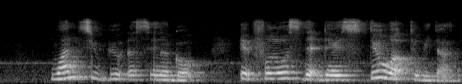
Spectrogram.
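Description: From 0.92 to 1.54 s, a sudden gain jump, likely a gain setting applied without a ramp, drops speech and background noise together by about 7 dB, then restores them abruptly. Within that span, at 1.35 to 1.37 s, one lost packet rebuilt from error correction plays as a low-bitrate 20 ms copy through the Opus call path, sounding briefly rougher and noisier.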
